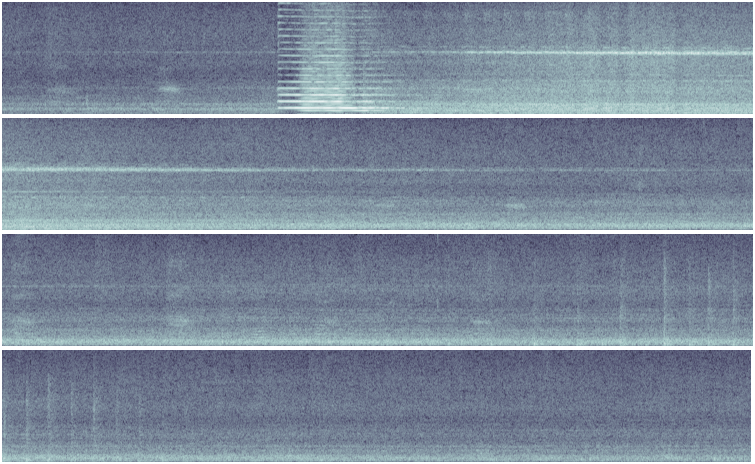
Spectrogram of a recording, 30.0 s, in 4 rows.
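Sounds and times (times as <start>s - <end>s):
train rolling on rails: 0.0s - 30.0s
locomotive horn blast: 2.7s - 4.2s
thin steady high tone: 4.1s - 15.1s.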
